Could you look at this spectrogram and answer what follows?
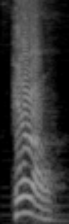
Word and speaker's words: Piro: Our next speaker is John Puro. Piro. Sorry, John.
